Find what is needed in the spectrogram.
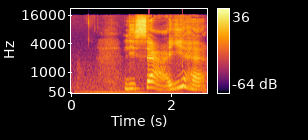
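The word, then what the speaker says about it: لسعيها: Donc attention à bien prononcer chaque syllabe. Ici, Aïn Sukun, écoulement partiel du son. On prononce bien le Ya Kasra et on prolonge ici de deux temps.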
